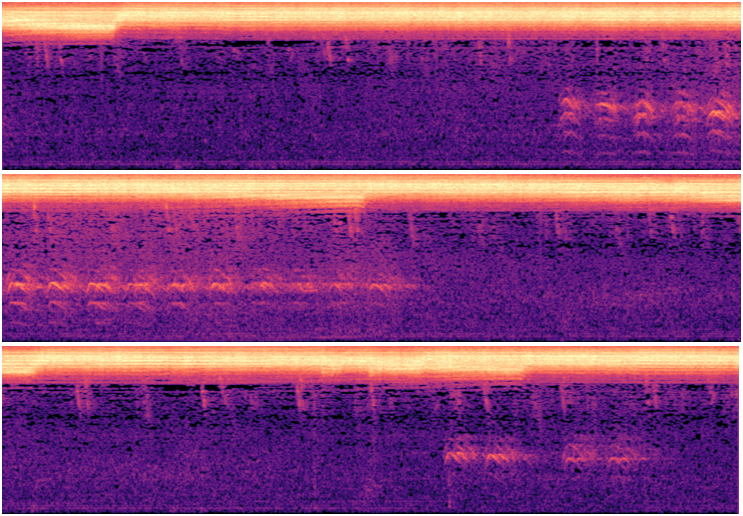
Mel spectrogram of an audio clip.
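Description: Loud, steady, high-pitched drone of an insect chorus that swells and eases a few times. Partway through, a bird calls over it repeatedly for several seconds, and it calls twice more briefly near the end.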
